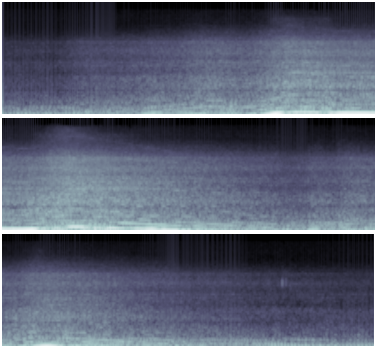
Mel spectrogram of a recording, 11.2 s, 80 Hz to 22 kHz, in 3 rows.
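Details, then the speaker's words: 2006 VW Passat after head gasket job, warm at 200°F after 15 minutes idling; earlier chatter caused by unchanged oil filter cartridge, now replaced with fresh oil: revs rise and fall smoothly, no chatter or tapping; fixed. "engine chatter. I think it's good. Problem solved."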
